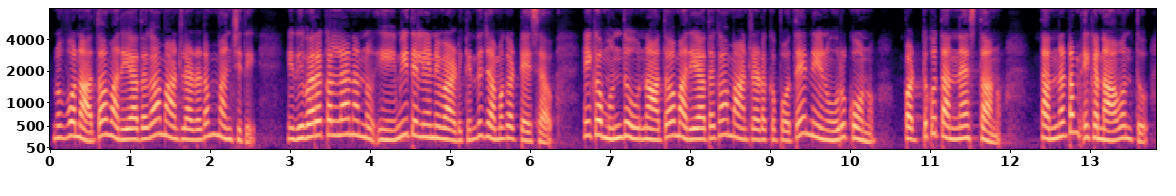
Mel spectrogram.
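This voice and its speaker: A woman's voice: on the high side, moderate pace, lightly acted. A woman doing a defiant, mocking young son. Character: defiant young son in his father's grown body.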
